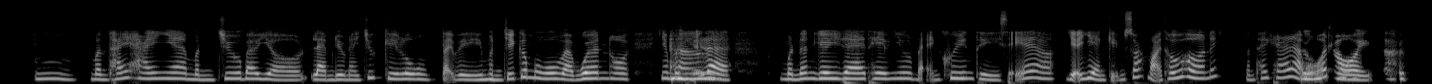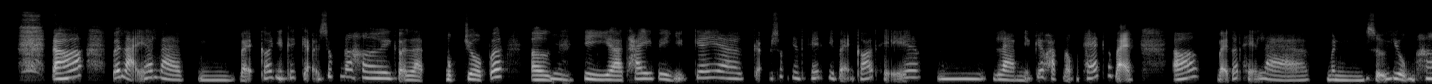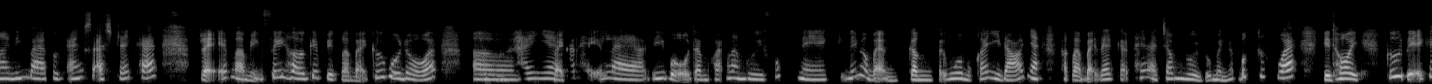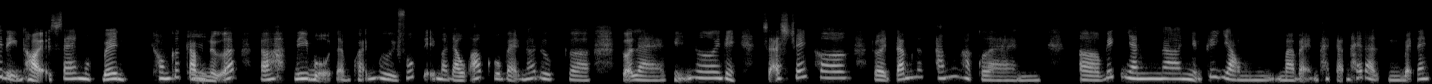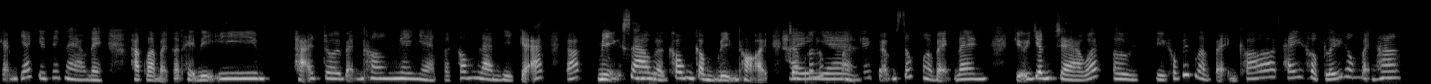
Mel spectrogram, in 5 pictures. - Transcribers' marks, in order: laughing while speaking: "mình"; tapping; laughing while speaking: "Ừ"; laughing while speaking: "Ừ"; other background noise
- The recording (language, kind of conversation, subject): Vietnamese, advice, Làm sao để hạn chế mua sắm những thứ mình không cần mỗi tháng?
